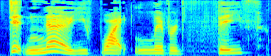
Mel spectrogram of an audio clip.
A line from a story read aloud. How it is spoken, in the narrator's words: growled Sykes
